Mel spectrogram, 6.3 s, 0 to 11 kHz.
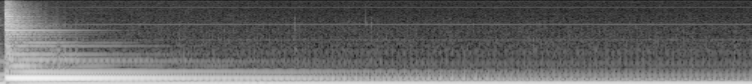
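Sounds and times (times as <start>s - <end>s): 
blues music: 0.0s - 4.3s.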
